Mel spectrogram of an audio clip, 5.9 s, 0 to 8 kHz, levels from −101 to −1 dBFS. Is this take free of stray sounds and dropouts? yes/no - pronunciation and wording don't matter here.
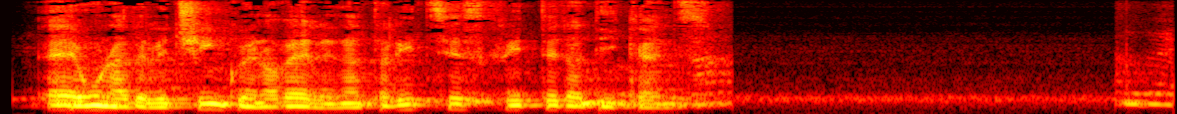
yes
